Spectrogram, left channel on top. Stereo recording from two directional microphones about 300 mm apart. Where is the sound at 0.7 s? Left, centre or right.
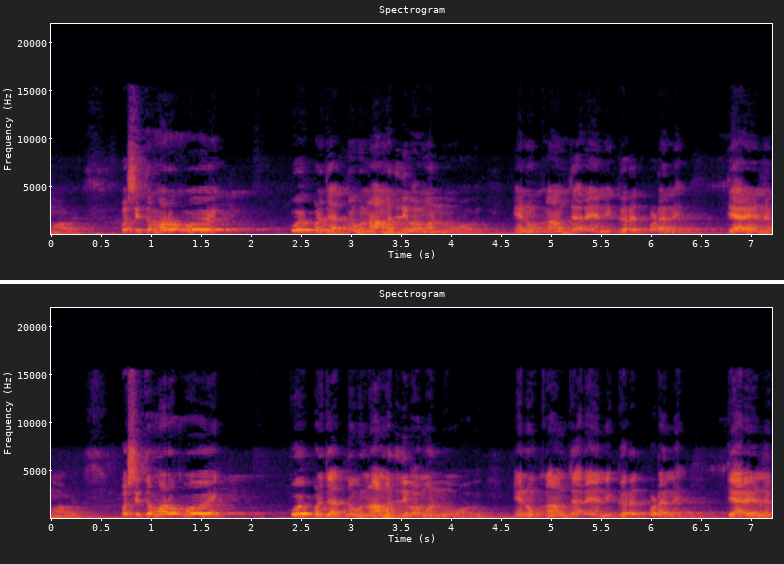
Centre.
